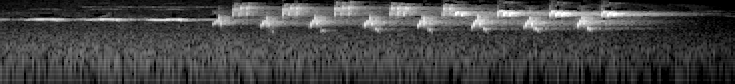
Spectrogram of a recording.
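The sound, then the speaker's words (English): A bird sings: a thin, steady whistle opens, then a quick run of about eight bright, evenly spaced trilled notes that grow slightly louder before stopping abruptly, with no other sounds. “As the flowers open, the birds are singing, and I think our brains and hearts link those things together.”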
